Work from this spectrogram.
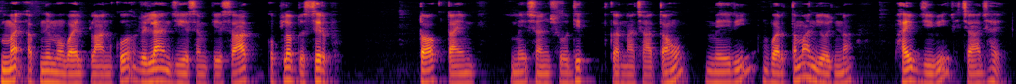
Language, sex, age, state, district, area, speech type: Hindi, male, 30-45, Madhya Pradesh, Seoni, rural, read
